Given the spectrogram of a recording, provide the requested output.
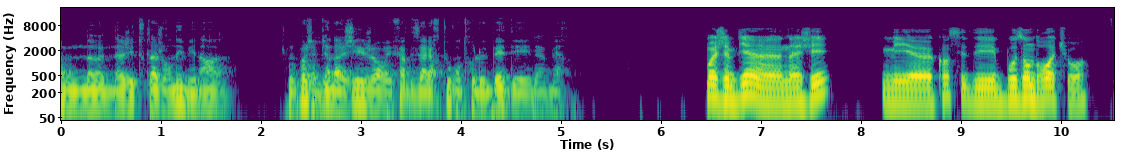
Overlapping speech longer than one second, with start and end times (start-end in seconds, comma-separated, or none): none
